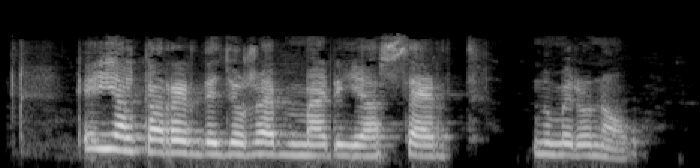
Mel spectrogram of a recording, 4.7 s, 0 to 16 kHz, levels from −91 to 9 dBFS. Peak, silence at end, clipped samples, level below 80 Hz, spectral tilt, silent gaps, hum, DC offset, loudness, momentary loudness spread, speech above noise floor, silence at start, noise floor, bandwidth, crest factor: -2 dBFS; 0.45 s; under 0.1%; -64 dBFS; -4 dB/octave; none; none; under 0.1%; -15 LUFS; 14 LU; 24 dB; 0.55 s; -39 dBFS; 8 kHz; 16 dB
